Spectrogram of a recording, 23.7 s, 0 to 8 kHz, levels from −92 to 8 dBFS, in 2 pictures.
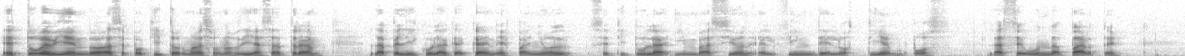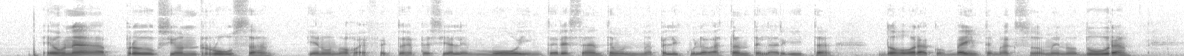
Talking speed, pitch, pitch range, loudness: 120 wpm, 115 Hz, 110-125 Hz, -34 LUFS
